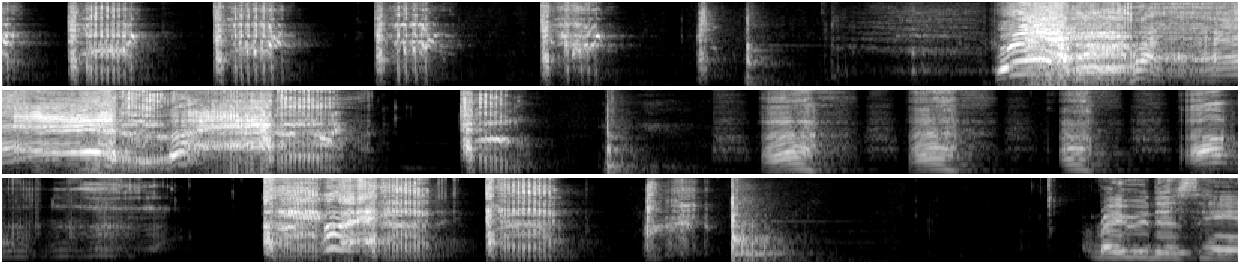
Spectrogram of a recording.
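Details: Coughing fit while eating spicy Buldak noodles: repeated short, forceful coughs in rapid runs, with a longer noisy, strained coughing and sputtering spell midway.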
